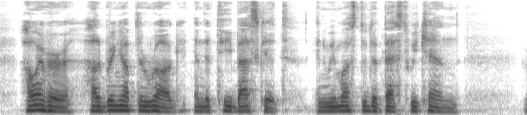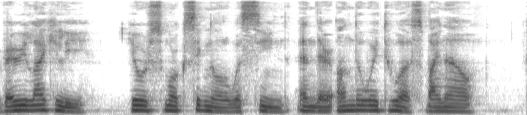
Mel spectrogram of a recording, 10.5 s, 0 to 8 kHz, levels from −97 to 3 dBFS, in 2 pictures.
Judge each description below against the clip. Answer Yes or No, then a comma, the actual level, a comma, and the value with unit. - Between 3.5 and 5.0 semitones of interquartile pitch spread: No, average, 2.9 semitones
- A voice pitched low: Yes, low, 115 Hz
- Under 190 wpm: No, average, 195 wpm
